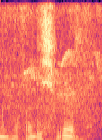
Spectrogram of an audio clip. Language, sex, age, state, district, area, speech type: Assamese, female, 45-60, Assam, Udalguri, rural, spontaneous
